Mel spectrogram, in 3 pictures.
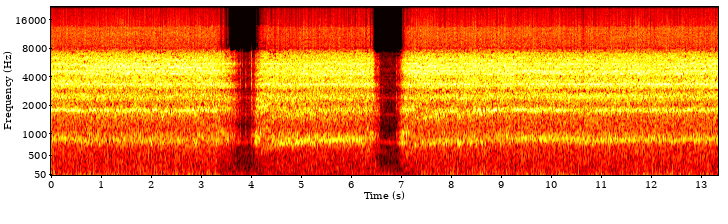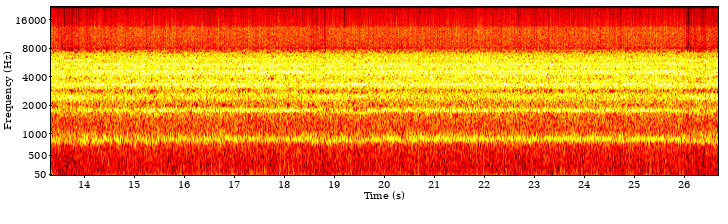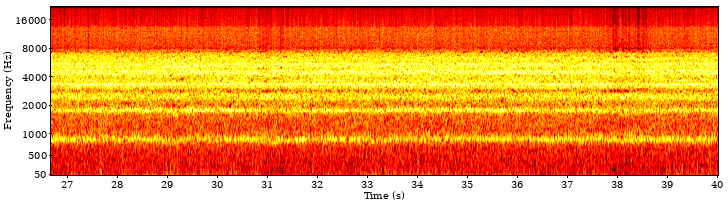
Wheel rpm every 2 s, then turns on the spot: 220, 140, 180, 130, 230, 230, 230, 230, 230, 230, 230, 230, 230, 230, 230, 230, 230, 230, 230, 230.
none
